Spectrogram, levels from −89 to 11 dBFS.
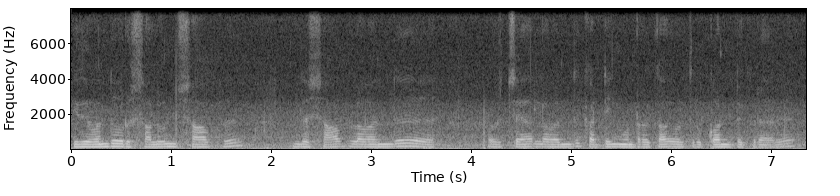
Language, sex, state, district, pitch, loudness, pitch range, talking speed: Tamil, male, Tamil Nadu, Chennai, 140 Hz, -14 LUFS, 135-145 Hz, 120 wpm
